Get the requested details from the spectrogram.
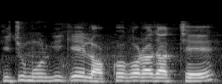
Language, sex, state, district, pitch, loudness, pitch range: Bengali, male, West Bengal, Alipurduar, 170 Hz, -14 LUFS, 160-180 Hz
